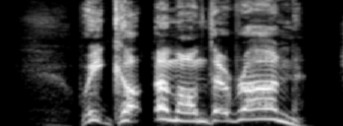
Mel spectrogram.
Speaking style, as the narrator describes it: shouted Yontan, one of Governisk's men

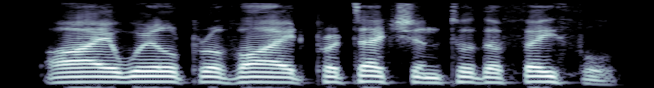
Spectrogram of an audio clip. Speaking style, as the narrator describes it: rumbled

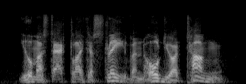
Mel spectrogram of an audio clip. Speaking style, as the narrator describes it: Rapung snapped

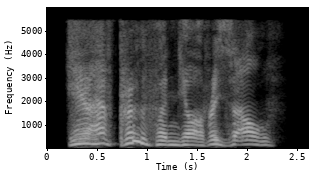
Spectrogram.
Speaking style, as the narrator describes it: rasped the final heart wraith

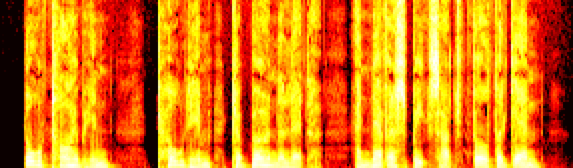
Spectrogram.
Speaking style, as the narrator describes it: the girl whispered

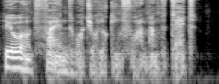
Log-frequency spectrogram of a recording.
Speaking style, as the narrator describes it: Wirtgorn chuckled

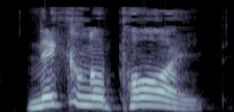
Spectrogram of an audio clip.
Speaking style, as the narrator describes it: Hugh said, laughing like a loon

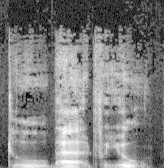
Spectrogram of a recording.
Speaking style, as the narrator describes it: Ortug grunted again

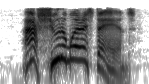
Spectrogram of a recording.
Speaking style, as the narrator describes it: the old guy yelled

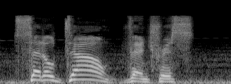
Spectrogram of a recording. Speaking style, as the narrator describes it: Anakin snapped

